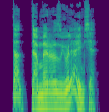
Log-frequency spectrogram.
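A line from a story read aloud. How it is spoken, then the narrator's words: Cheerful exclamation. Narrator (Russian): весело воскликнул Кузьма Шорох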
